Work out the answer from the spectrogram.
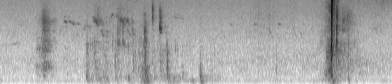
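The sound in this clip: A golf ball struck thinly with poor contact on a long approach shot: one sharp, bright click near the end, preceded by scattered soft knocks and rustles.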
